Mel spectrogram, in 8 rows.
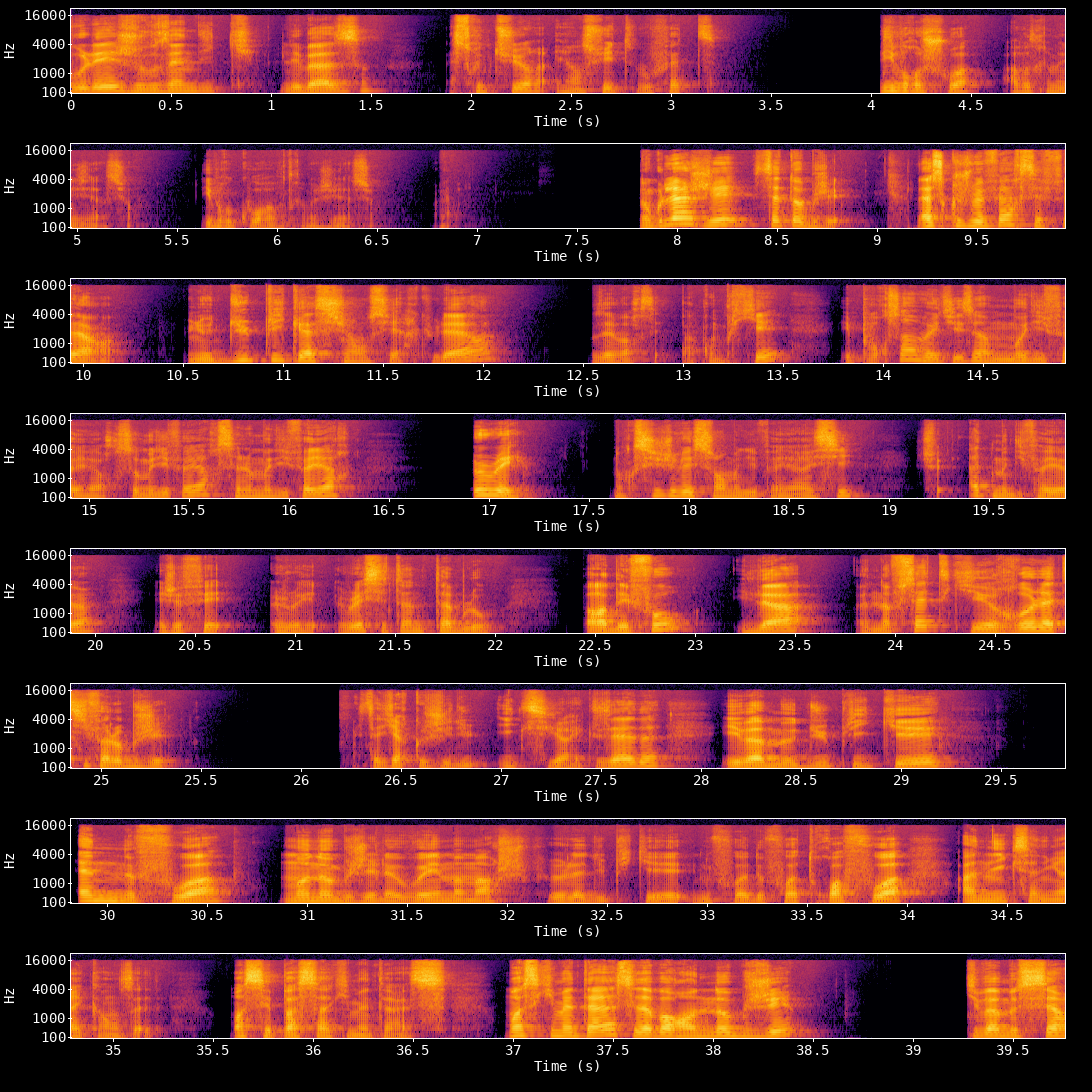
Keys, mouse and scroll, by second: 18.0-19.3 middle drag, 20.9-37.9 drag, 29.1 z, 30.1-30.6 scroll down 1, 30.7 shift+middle click, 31.0 scroll up 1, 31.3 shift+middle click, 31.6-32.7 scroll up 1, 33.1-33.4 scroll down 1, 33.4-36.0 scroll up 1, 37.9-39.7 middle drag, 38.6 z.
